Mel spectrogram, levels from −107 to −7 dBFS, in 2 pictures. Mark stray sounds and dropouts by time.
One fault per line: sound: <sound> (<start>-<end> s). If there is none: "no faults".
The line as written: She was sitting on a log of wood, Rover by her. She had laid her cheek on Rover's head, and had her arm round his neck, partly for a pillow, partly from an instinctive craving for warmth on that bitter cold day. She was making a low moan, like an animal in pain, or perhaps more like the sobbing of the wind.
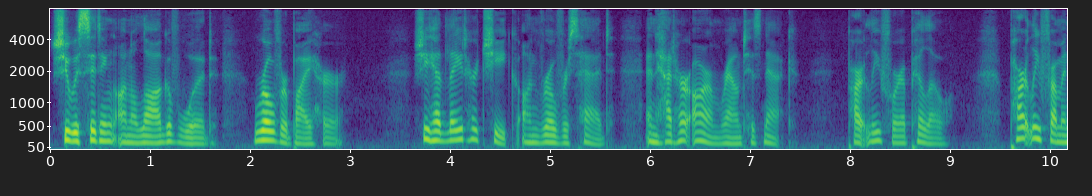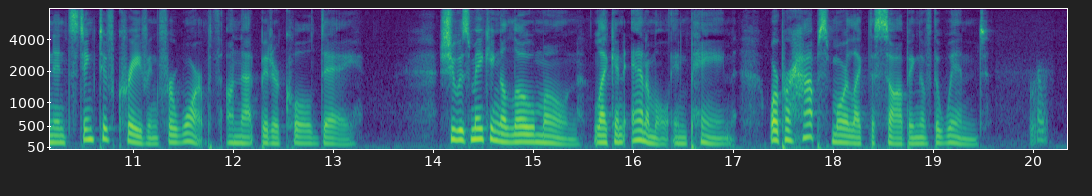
sound: laugh (20.0-20.2 s)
